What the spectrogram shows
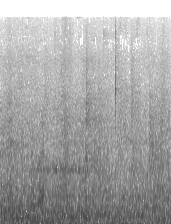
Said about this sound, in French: Toujours dans le métro, là, il y de légumes, de fruits. Je vais sortir par la porte dans quelques instants.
